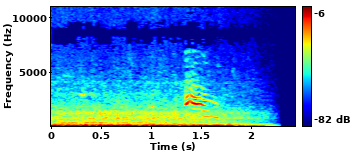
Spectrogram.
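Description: A cat held in someone's arms meows once, a short call falling in pitch about a second and a half in, over a steady low background hum.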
